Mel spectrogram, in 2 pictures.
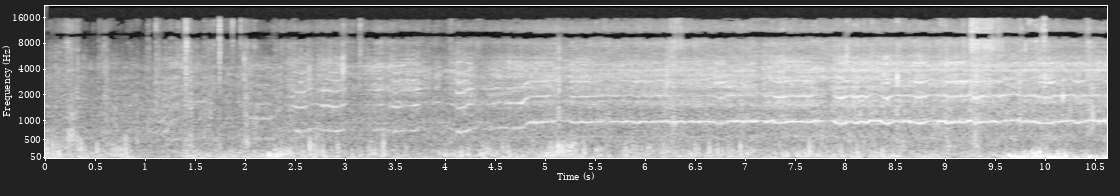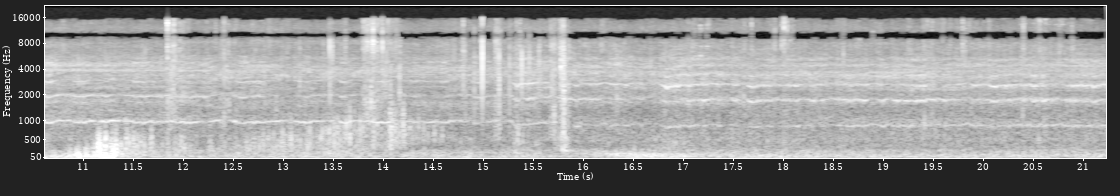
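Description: A small electric motor whines steadily.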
